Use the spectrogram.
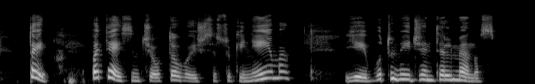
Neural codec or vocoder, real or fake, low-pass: vocoder, 44.1 kHz, 128 mel bands every 256 samples, BigVGAN v2; fake; 10.8 kHz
